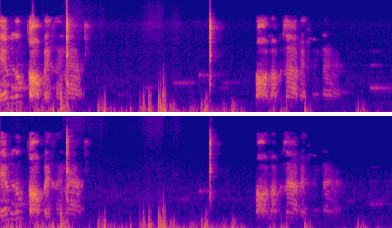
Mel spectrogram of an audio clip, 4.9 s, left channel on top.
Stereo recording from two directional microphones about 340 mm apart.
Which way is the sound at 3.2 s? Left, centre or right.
Centre.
